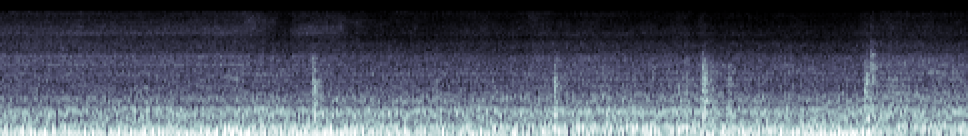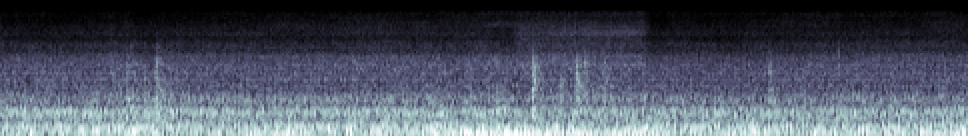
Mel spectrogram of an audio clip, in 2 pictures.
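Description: A digger bucket scrapes and scoops loose soil.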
